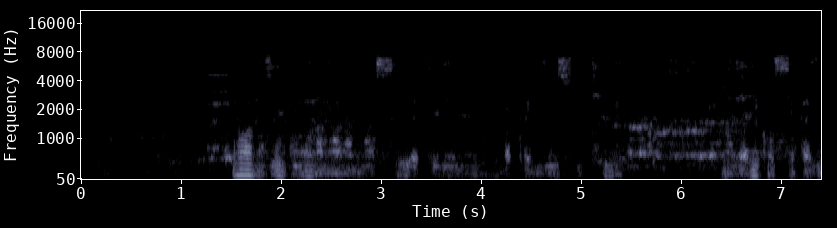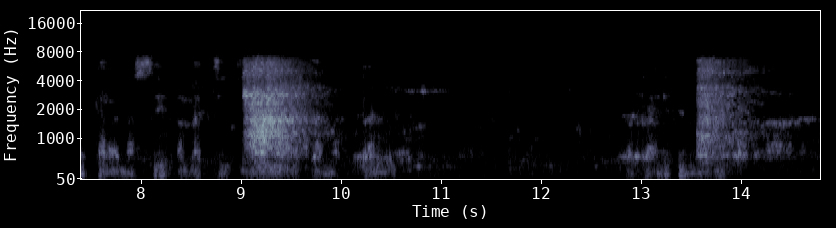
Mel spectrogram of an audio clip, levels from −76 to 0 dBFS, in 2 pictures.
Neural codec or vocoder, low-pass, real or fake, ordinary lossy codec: vocoder, 22.05 kHz, 80 mel bands, HiFi-GAN; 7.2 kHz; fake; Opus, 16 kbps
